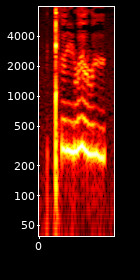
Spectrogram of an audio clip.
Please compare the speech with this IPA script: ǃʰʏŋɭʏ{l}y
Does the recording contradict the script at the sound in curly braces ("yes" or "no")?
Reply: yes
